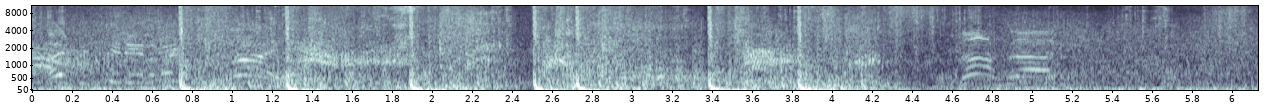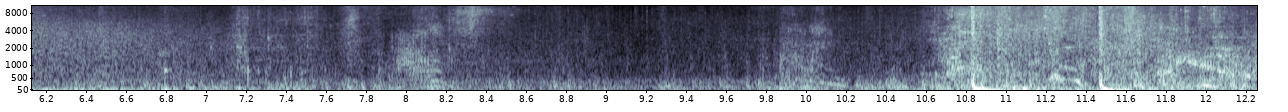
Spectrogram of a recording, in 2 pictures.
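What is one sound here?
Gunshots bang sharply in quick bursts.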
